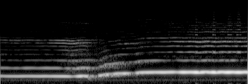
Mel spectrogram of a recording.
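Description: A dog lets out one long, loud howl close by, its tone dipping briefly before sliding up to a higher, steady pitch that holds to the end. No one talks.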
